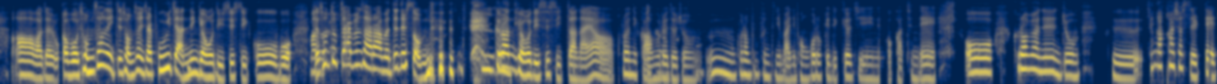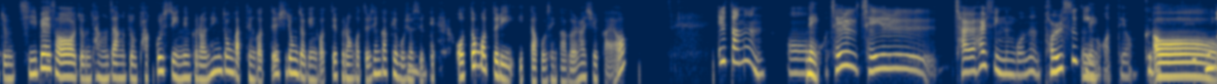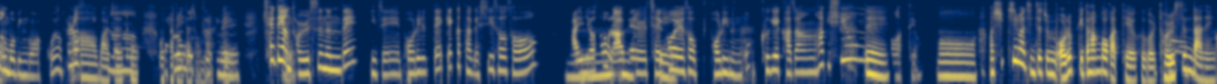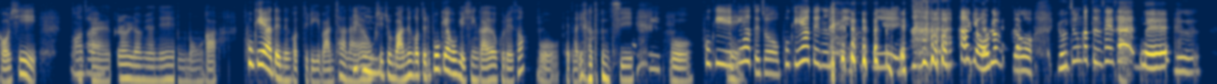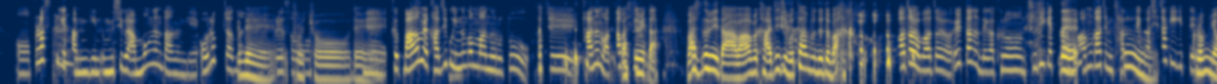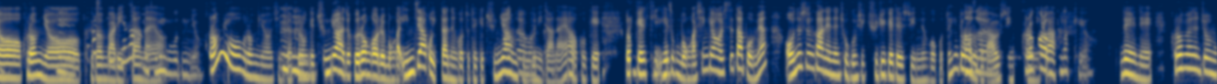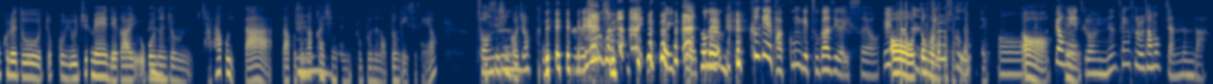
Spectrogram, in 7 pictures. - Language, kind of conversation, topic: Korean, podcast, 쓰레기 분리수거를 더 잘하려면 무엇을 바꿔야 할까요?
- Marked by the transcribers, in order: unintelligible speech; distorted speech; laughing while speaking: "없는"; laugh; tapping; other background noise; laughing while speaking: "배달이라든지"; laugh; laughing while speaking: "네. 네"; laugh; laugh; laughing while speaking: "많고"; laugh; laughing while speaking: "네"; laugh; laughing while speaking: "네. 네. 네"; laugh; static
